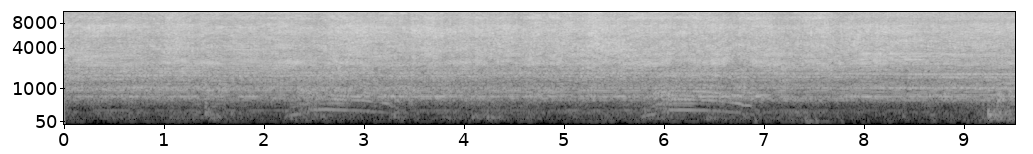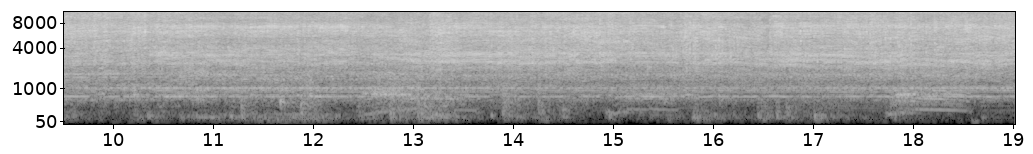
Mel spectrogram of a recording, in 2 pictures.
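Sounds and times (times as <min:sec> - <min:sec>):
electric shears buzzing: 0:00.0 - 0:19.0.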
